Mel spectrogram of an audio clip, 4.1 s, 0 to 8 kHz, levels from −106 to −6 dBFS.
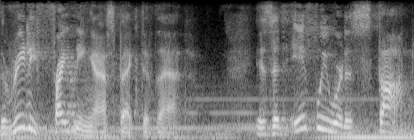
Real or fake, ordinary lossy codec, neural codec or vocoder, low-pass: real; Opus, 32 kbps; none; 7.2 kHz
